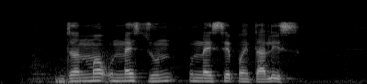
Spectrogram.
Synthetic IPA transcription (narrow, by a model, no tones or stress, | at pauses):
d͡zʌnmʌʔunːʌjsd͡zununːajsepʌj̃t̪alis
